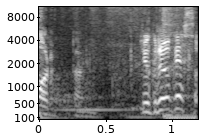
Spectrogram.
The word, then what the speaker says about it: Horton: ¿Orton o Horton? Yo creo que es Orton. ¿Es Horton? Horton dicen por ahí. Horton. Ah, como que la H se... Como la H es J. J, se transforma en J.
